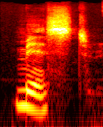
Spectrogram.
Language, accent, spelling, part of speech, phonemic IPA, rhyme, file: English, US, mist, noun / verb, /mɪst/, -ɪst, En-us-mist.ogg
- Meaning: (noun) 1. Water or other liquid finely suspended in air. (Compare fog, haze.) 2. A layer of fine droplets or particles 3. Anything that dims, darkens, or hinders vision; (verb) To form mist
